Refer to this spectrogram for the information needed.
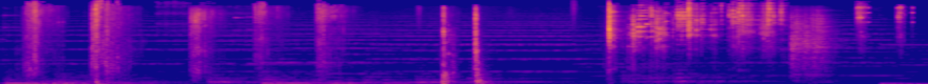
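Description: A metal hubcap dropped into a bathtub by a little dog named Slurb, among old cars and discarded appliances, clatters with several loud clangs and thunks, a brief metallic ring, and rumbling scrapes in between. No one speaks.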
